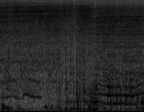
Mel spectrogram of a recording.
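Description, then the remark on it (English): Steady, loud hiss of air rushing out of a deflating balloon, with a wavering, buzzy squeal that slides up and down in pitch for about three seconds, no voices. “Just go ahead and let the air out.”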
